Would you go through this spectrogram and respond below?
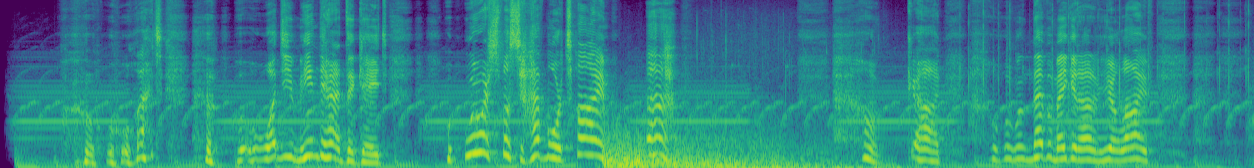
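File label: Character Natural, English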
